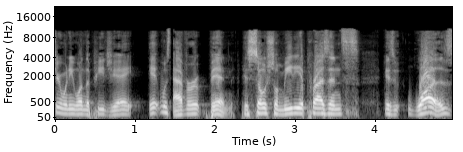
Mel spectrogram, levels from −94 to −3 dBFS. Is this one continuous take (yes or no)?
no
